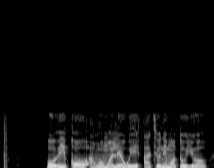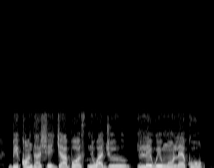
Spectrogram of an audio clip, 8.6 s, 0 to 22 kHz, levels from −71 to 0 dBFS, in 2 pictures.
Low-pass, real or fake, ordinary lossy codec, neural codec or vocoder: 7.2 kHz; real; MP3, 48 kbps; none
